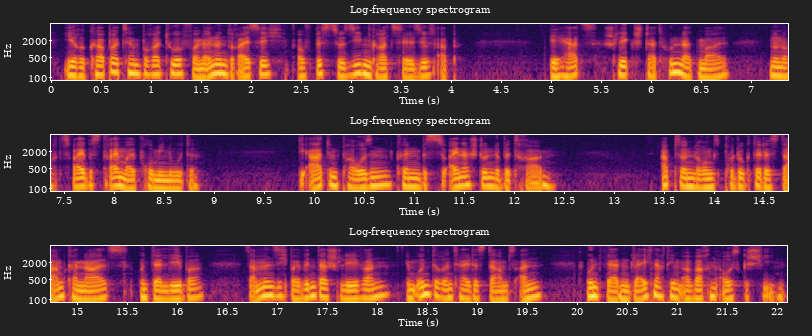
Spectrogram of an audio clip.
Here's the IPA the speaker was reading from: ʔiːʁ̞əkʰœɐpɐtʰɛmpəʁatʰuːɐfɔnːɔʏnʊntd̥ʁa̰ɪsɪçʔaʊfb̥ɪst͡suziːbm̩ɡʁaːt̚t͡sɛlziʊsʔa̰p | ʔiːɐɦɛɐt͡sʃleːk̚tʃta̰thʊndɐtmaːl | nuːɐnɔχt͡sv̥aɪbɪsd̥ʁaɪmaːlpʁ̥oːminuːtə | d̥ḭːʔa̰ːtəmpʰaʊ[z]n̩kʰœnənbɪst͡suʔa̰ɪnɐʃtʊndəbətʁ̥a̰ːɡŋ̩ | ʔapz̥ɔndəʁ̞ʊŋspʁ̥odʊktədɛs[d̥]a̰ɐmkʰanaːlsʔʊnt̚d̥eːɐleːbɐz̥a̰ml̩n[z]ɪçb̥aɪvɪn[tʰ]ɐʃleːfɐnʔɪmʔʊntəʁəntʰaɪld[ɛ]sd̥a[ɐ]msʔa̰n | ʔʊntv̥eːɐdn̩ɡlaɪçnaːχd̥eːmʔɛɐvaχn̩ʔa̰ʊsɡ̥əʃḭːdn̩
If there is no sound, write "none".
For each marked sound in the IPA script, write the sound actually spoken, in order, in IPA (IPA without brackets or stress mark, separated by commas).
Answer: z, d̥, z, t, ɛ, ɐ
